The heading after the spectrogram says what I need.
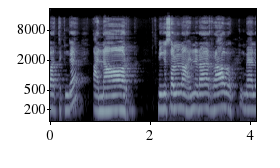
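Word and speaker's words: अनार: உச்சரிக்கும்போது பாத்துக்கங்க. அனார்.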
